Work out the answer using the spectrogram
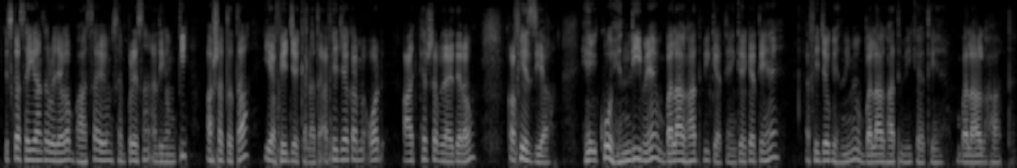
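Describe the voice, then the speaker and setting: A man's voice: on the high side, no room sound. A man with a Hindi accent giving an online exam-prep lesson, repeating each question and prompting viewers to answer.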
